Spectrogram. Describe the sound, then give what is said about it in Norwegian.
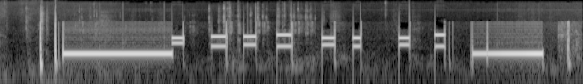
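A steady telephone dial tone hums, then a quick run of about ten dual-pitch keypad beeps as a number is punched in to call Lorentz Mørkved, president of Norsk Tullingforbund, from Radio Revolt, the student radio in Trondheim, followed by the dial tone returning. No voices. “God dag, jeg ringer fra Radio Revolt, studentradioen i Trondheim.”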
